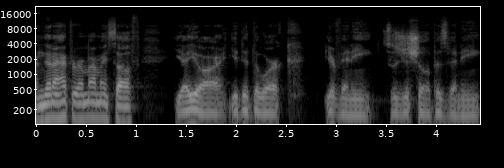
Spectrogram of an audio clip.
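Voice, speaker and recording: Speaking with a New York accent, a man with a very deep, low pitch talks at a very fast pace in an animated tone with lively intonation. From New York, Staten Island. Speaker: media advisor. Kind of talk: candid interview conversation. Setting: podcast recording. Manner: animated, expressive intonation; halting, many restarts.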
